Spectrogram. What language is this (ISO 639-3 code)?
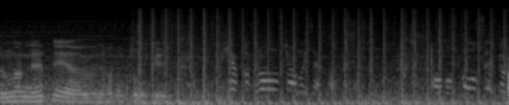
deu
